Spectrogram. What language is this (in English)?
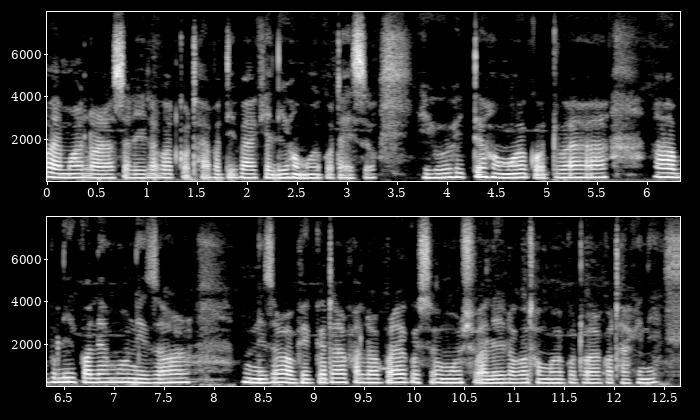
Assamese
